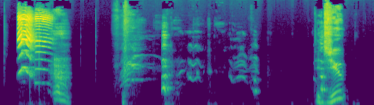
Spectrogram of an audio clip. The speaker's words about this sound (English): Did you just fart? No. Then what was that squeak? My fanny. My fanny squeaks.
